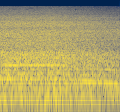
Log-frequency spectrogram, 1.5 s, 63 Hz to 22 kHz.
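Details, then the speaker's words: BMW E30 auxiliary electric cooling fan jumpered directly to high speed, bypassing suspected bad temperature switch; car-side wiring confirmed good: steady even rushing whoosh, no rattle or scraping; normal high-speed running. "So what I'll do is, I'll just connect it to the high speed."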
